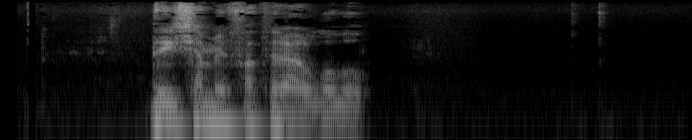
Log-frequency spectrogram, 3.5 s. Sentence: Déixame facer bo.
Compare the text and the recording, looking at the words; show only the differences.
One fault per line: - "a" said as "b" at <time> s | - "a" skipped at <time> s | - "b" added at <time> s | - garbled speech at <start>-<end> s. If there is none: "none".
- "algo" added at 1.4 s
